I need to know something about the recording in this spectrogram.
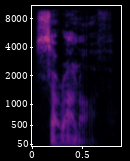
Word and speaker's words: Saranoff: He pronounces the name with a stress on the second syllable. Saranoff.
